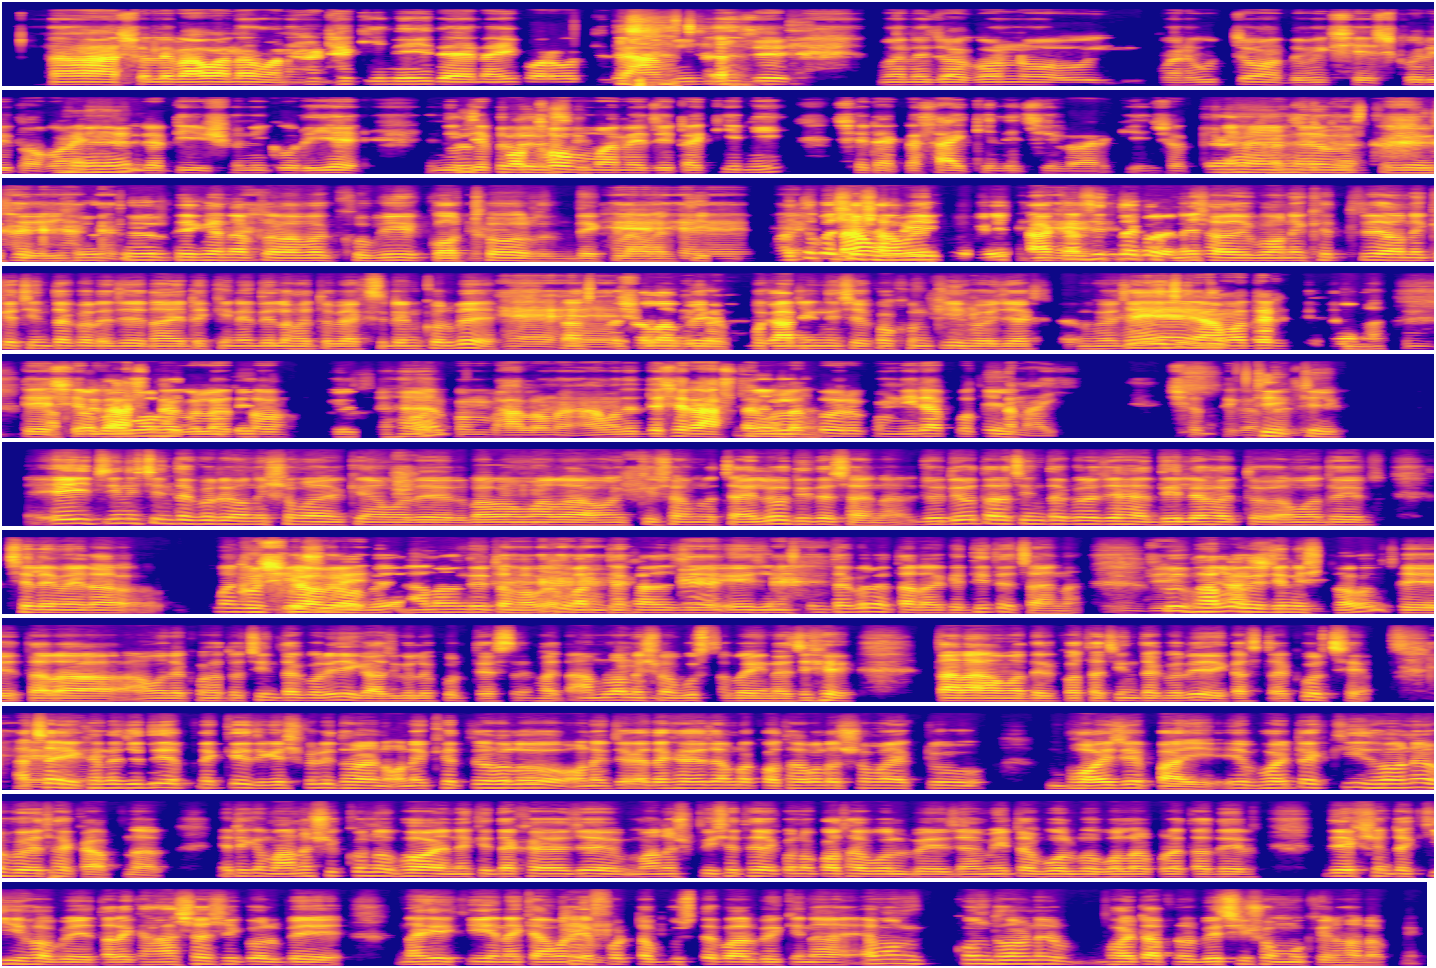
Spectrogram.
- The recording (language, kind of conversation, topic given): Bengali, podcast, নিজের কাজ নিয়ে কথা বলতে ভয় লাগে কি?
- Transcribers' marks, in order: scoff; laughing while speaking: "আচ্ছা, আচ্ছা"; laugh; chuckle; laugh; scoff; in English: "রিঅ্যাকশন"; in English: "এফোর্ট"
